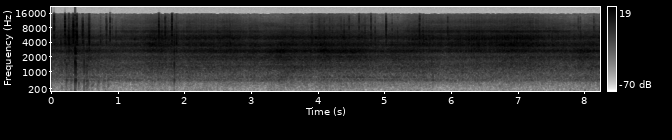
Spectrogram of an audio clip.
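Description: Skis sliding and scraping over firm snow on a downhill run: a steady hiss with scattered clicks, and a sharp knock just after the start.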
